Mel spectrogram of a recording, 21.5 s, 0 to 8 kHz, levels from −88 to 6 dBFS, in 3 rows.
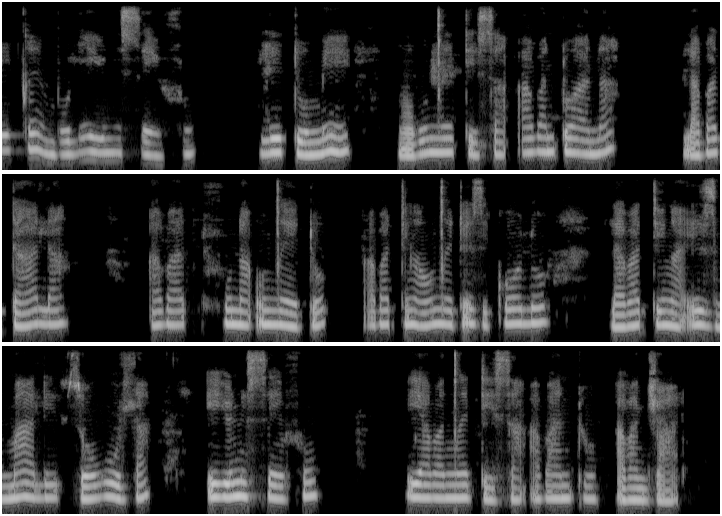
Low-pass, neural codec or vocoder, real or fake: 7.2 kHz; none; real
